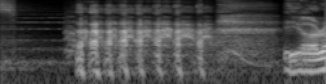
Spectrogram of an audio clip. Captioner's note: laughing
